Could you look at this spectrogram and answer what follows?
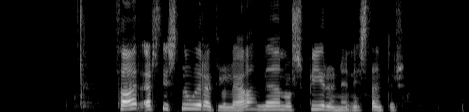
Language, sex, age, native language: Icelandic, female, 40-49, Icelandic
